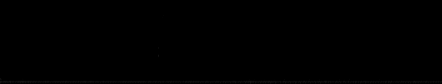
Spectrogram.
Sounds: Sniff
